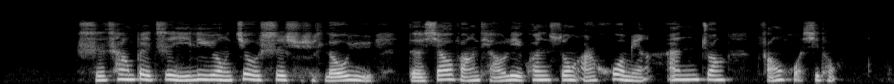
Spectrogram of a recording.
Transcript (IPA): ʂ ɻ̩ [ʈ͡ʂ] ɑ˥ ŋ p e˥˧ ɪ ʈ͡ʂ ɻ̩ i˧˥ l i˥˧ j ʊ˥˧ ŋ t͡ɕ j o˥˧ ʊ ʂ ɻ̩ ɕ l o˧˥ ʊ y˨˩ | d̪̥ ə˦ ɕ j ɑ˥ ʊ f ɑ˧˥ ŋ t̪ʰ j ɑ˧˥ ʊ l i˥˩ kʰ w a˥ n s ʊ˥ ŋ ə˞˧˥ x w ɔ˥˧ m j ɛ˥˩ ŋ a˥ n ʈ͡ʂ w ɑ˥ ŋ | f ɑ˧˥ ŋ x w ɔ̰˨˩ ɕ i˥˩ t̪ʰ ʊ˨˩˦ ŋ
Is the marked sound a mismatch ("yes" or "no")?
yes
